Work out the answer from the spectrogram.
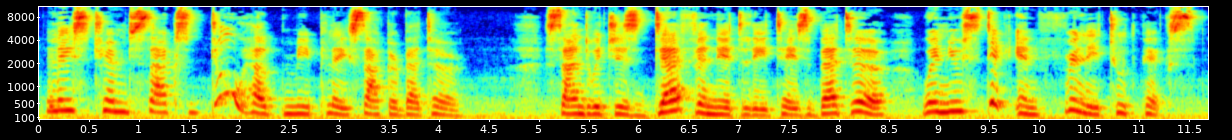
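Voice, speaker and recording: In a storybook, a woman plays an excitable little girl who loves fancy things, speaking in a slightly high voice. Her delivery is dramatic and grandly precious, with an earnest, eager mood.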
